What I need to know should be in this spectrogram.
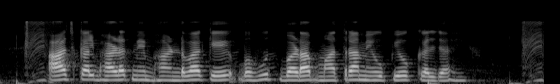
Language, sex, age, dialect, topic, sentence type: Magahi, female, 36-40, Western, banking, statement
